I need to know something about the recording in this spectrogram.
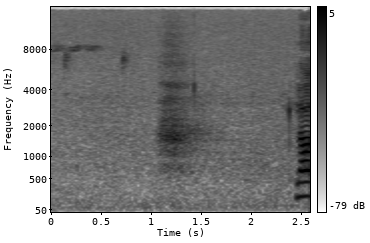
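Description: A young woman breathes out a long sigh.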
